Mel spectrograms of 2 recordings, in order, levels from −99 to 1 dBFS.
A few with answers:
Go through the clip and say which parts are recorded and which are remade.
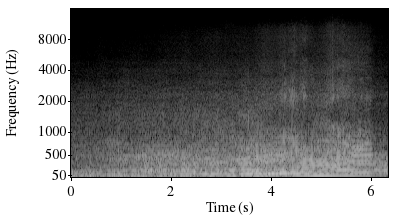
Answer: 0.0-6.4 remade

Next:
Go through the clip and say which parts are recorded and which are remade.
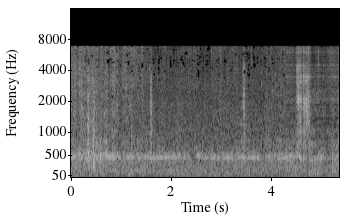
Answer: 0.0-4.3 recorded; 4.3-5.4 remade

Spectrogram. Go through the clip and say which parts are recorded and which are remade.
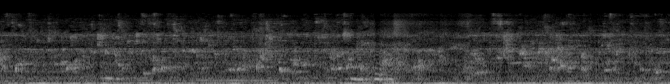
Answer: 0.0-3.7 recorded; 3.7-4.7 remade; 4.7-6.7 recorded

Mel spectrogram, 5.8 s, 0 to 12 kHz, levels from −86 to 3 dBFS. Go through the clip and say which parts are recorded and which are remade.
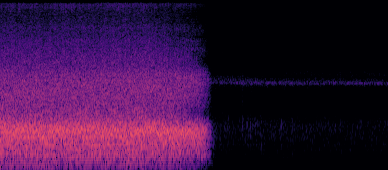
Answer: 0.0-5.8 recorded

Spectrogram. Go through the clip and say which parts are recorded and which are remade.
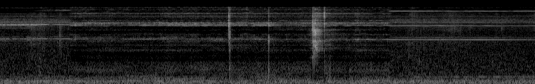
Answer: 0.0-0.7 recorded; 0.7-3.9 remade; 3.9-5.4 recorded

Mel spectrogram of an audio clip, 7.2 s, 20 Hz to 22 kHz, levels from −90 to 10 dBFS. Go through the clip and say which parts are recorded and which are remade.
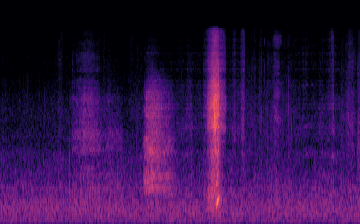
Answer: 0.0-2.9 recorded; 2.9-4.9 remade; 4.9-5.9 recorded; 5.9-6.8 remade; 6.8-7.2 recorded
